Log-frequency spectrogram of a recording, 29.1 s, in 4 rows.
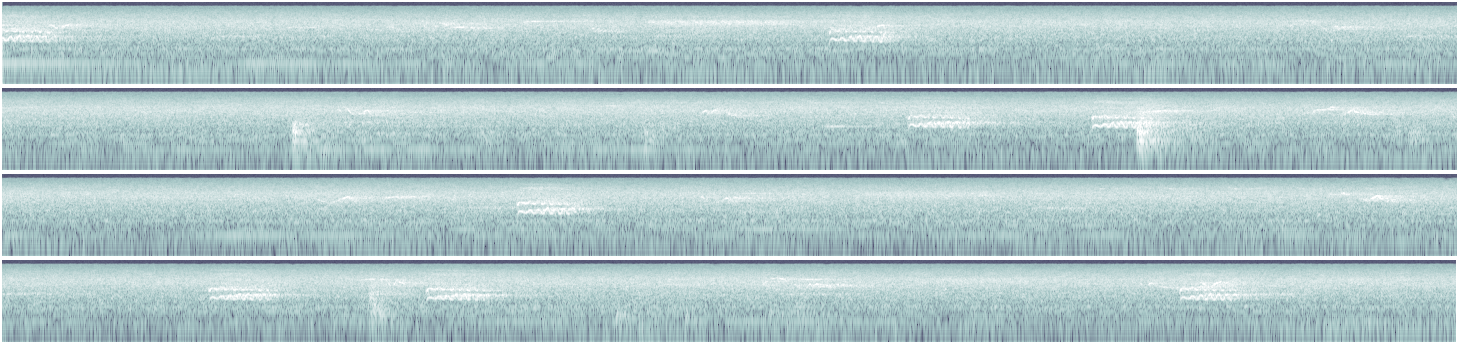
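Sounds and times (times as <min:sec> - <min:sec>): woodland birds calling: 0:00.0 - 0:04.7, 0:08.8 - 0:14.6, 0:16.1 - 0:22.2, 0:22.8 - 0:24.6, 0:27.5 - 0:28.4.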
